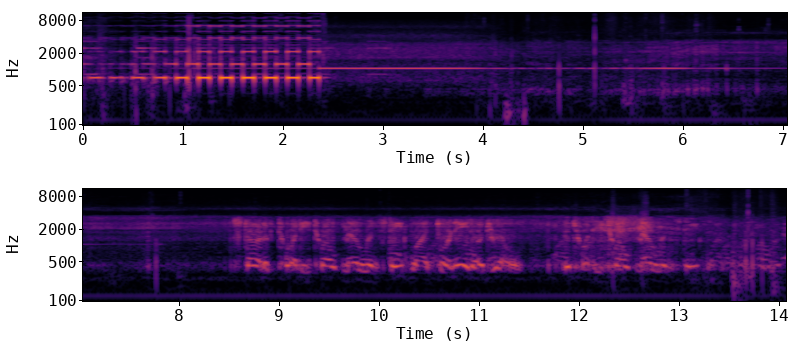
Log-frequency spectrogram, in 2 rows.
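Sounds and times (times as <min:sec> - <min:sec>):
steady weather radio alert tone: 0:00.0 - 0:14.0
radio hiss: 0:06.7 - 0:14.0.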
